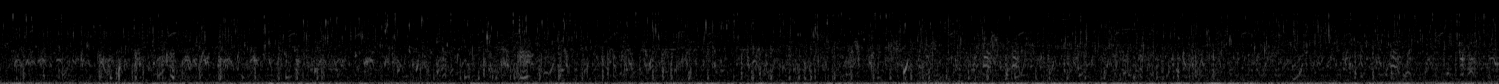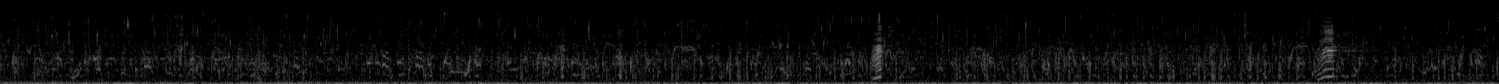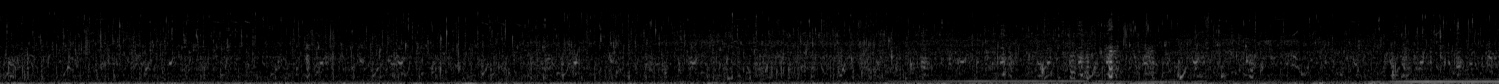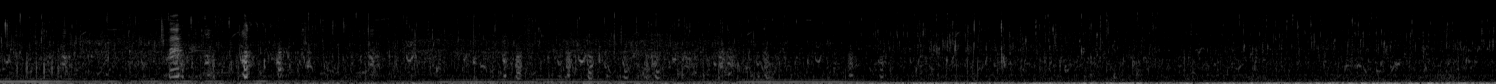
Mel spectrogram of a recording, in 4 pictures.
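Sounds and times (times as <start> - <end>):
river water flowing: 0.0 - 59.9
low steady hum: 0.1 - 59.9
ducks quacking: 23.6 - 24.0, 27.0 - 28.6, 39.0 - 52.8.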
